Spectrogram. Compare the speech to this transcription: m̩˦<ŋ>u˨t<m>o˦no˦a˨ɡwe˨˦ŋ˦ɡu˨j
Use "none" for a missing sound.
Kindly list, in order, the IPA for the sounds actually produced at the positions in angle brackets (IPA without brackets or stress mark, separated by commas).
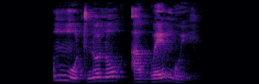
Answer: m, n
